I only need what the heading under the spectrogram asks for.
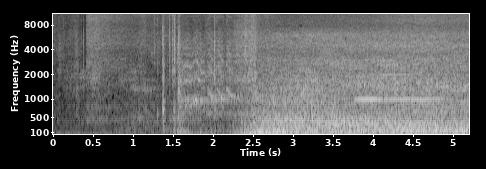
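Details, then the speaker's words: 2005 Dodge Dakota at idle: low, uneven, shaky, lumpy beat. The scanner suggests a faulty O2 sensor or vacuum leak, and the MAP sensor may read faulty. Fuel pressure is doubted; a smoke test is planned. Rough idle, cause unconfirmed. "you see it's shaking"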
